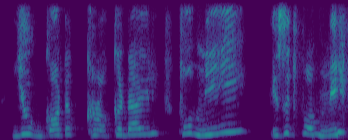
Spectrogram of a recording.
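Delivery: mock-amazed child asking twice; thrilled disbelief. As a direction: squeal as if a dream came true. Boy can't believe his gift.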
